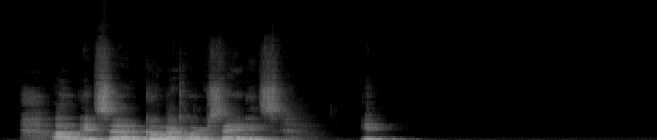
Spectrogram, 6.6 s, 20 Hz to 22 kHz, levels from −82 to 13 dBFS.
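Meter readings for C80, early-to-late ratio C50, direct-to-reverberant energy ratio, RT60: 6.5 dB, 3.0 dB, −1.5 dB, 0.80 s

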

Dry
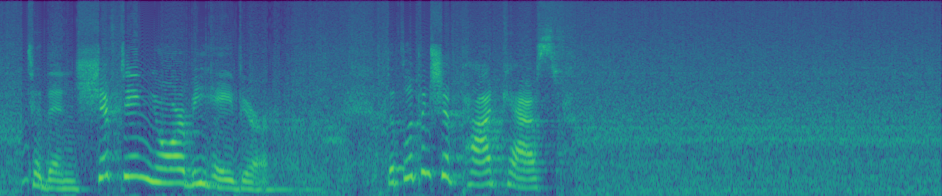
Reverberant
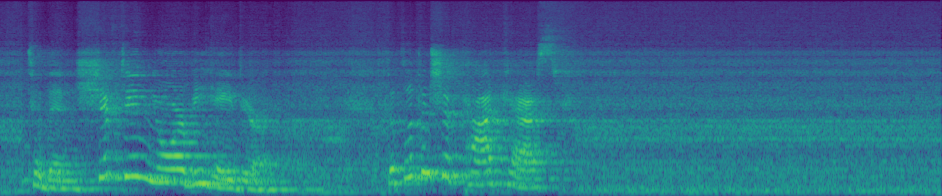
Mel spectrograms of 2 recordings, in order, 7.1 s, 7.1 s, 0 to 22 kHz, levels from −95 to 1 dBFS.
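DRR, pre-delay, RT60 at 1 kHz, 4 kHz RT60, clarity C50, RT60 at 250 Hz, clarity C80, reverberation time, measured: 2.5 dB, 3 ms, 0.85 s, 0.85 s, 9.0 dB, 0.85 s, 11.0 dB, 0.85 s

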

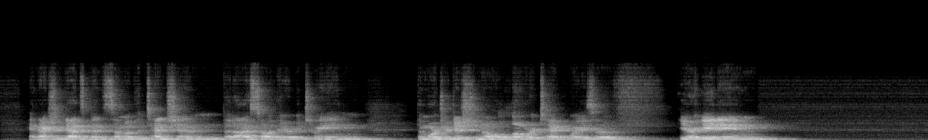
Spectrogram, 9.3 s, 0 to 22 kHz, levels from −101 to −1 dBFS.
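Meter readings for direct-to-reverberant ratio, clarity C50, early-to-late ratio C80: −6.5 dB, 4.5 dB, 7.5 dB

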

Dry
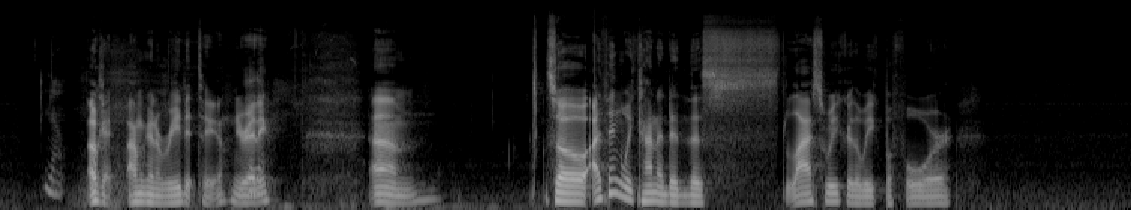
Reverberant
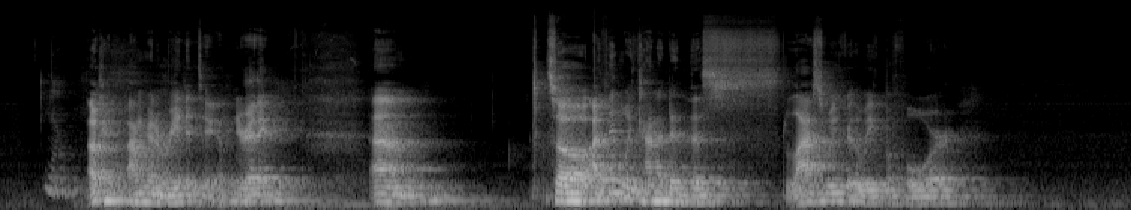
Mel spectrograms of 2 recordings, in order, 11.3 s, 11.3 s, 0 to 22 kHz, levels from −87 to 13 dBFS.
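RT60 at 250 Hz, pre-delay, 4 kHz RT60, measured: 1.5 s, 3 ms, 0.80 s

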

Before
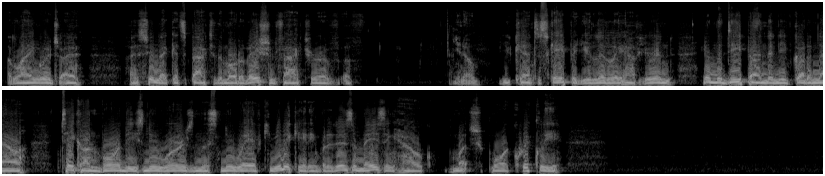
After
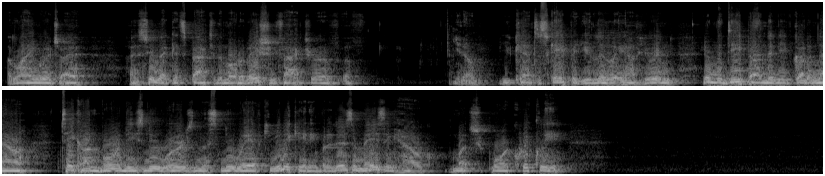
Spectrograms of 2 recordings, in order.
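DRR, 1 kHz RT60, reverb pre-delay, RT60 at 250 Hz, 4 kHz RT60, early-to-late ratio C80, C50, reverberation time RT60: 5.5 dB, 0.65 s, 14 ms, 0.70 s, 0.65 s, 13.0 dB, 10.0 dB, 0.70 s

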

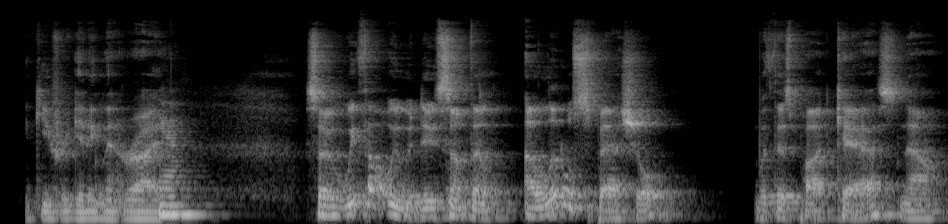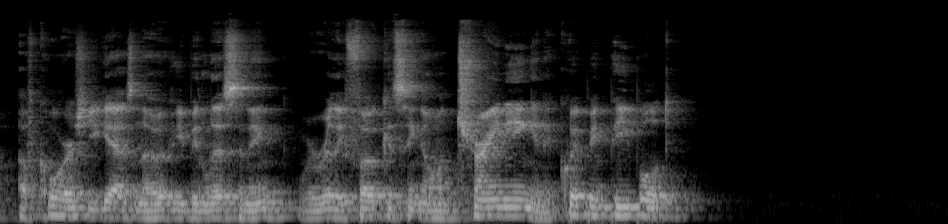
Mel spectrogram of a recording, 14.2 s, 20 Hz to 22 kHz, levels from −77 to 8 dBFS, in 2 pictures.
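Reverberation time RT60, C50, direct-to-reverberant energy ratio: 0.60 s, 8.0 dB, 1.5 dB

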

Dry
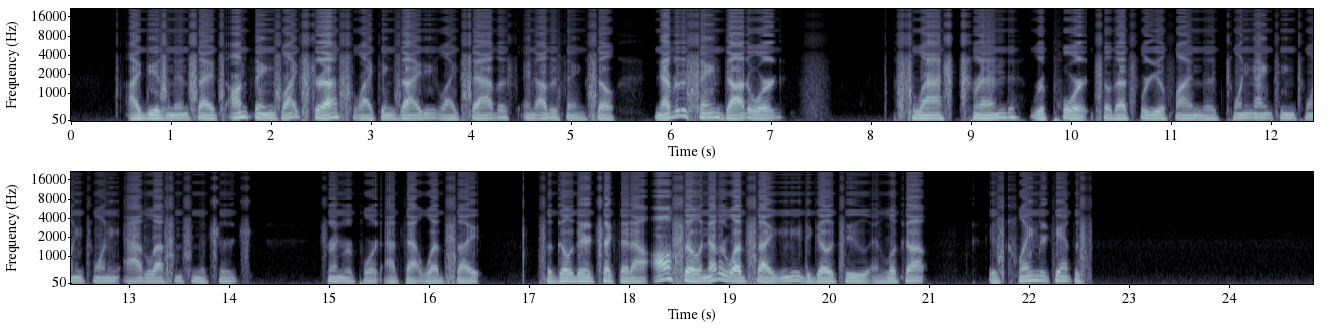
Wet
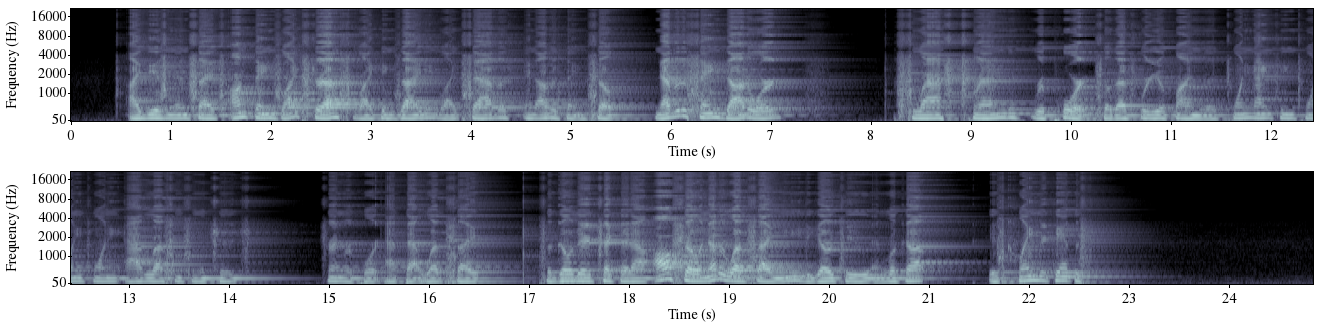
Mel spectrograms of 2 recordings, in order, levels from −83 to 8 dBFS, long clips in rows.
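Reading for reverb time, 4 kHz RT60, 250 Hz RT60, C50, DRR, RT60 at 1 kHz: 1.5 s, 1.4 s, 1.5 s, 6.0 dB, 3.0 dB, 1.5 s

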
